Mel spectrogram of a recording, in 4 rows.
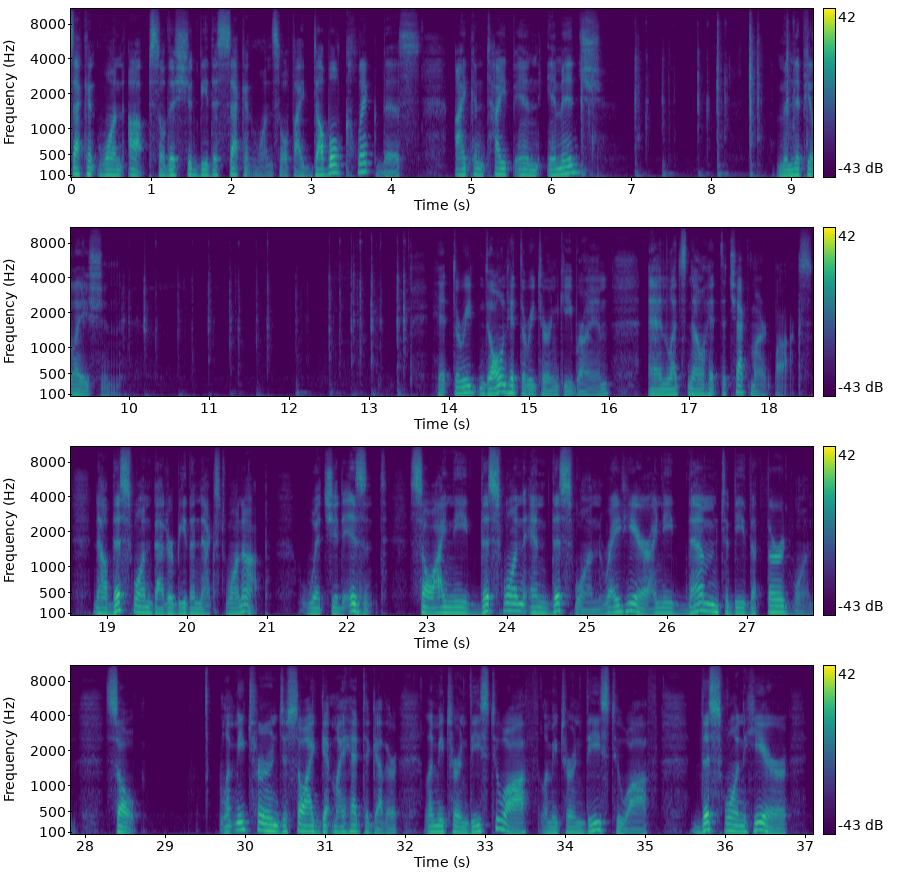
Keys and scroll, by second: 6.0-13.5 typing.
